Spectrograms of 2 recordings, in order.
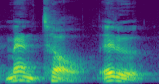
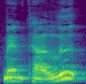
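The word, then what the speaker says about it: mental: 面タルと言わないように、ここがかっこよく出すポイントです。では私の後について発音いきましょう。メントメント、はい、で最後 L ね、メント L、あのメンタルというふうに最後 U をつけないね。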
